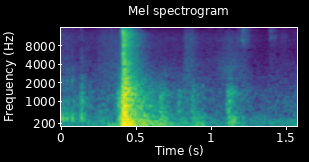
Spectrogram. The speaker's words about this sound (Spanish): Da un paso atrás y deja que la puerta se cierre. Escucha cómo suena cuando regresa a su lugar.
